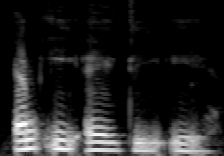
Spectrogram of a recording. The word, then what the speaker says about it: Meade: And how does that name, is that, you spell that name again? M-E-A-D-E.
